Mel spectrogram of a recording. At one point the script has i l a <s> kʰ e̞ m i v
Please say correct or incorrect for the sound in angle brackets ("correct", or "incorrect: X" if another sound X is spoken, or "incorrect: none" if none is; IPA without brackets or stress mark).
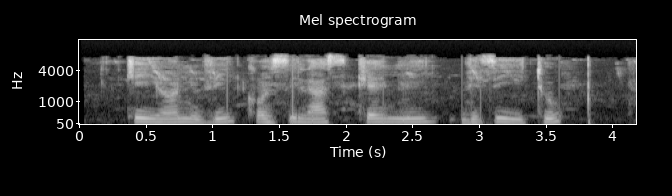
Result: correct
